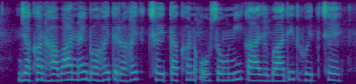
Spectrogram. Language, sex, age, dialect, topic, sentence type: Maithili, female, 25-30, Southern/Standard, agriculture, statement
